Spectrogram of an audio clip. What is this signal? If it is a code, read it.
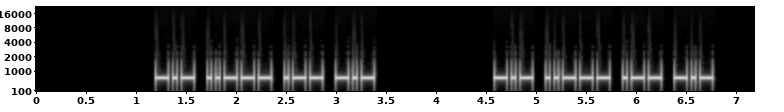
Morse code, heard as a keyed tone, about 28 wpm, 700 Hz. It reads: K2WK K2WK
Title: Easy Call Signs Repeated 3x - 28wpm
